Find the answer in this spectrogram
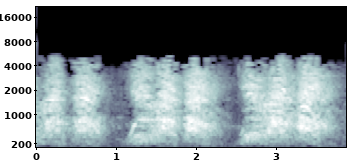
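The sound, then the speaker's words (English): A crowd at a presidential political rally chants in loud, rhythmic bursts, the massed voices rising and falling in repeated short phrases with brief dips between them. “Ahead of the president's speech, patriots in the crowd shouting,”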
